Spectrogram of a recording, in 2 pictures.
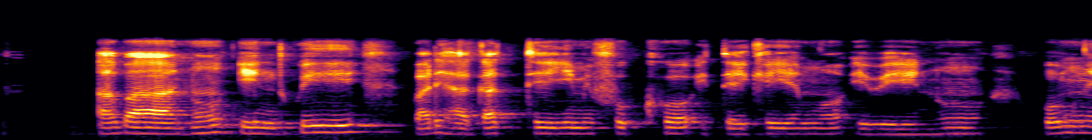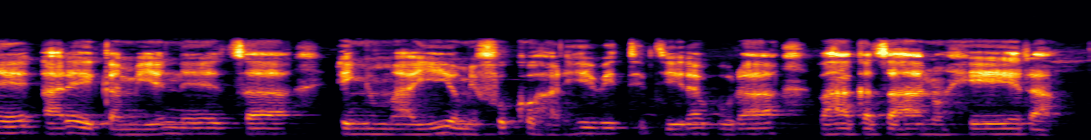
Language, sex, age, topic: Rundi, male, 25-35, agriculture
